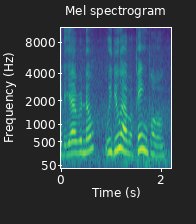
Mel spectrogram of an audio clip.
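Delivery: ordinary talk, nothing marked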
